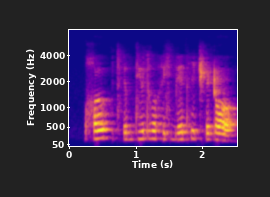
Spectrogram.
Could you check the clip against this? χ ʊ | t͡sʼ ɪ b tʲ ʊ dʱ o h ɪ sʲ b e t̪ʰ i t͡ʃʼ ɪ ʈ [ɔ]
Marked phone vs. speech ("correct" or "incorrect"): correct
